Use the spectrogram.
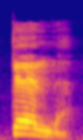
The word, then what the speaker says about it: quel: They are all pronounced the same way, quel, but for the purposes of grammar, they will be written differently depending on whether the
